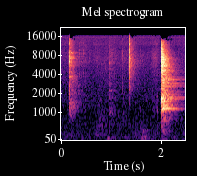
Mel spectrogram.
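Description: Two light clicks about a second apart. Then, at the very end, a sharp clack that rings briefly as something is set down on the whiteboard's tray.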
